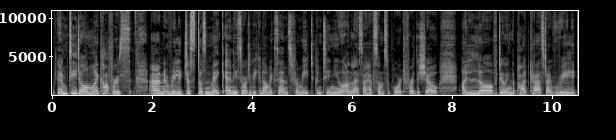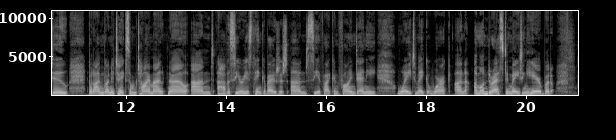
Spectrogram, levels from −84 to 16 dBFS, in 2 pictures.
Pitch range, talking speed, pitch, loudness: 170-205 Hz, 195 wpm, 180 Hz, -19 LUFS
